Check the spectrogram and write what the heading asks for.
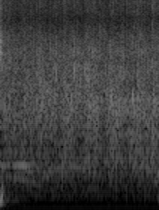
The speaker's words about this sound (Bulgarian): Само вземате време от проповедта ми. Ако ръкопляскаш, прави го за Бог.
